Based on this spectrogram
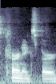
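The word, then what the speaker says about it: Königsberg: So, or I guess Konigsberg would be the more correct pronunciation.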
